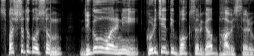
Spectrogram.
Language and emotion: Telugu, neutral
